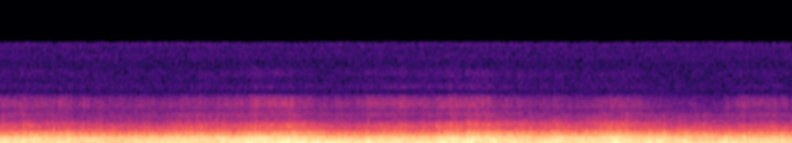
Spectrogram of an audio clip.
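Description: Small sea waves washing and splashing against breakwater rocks, with wind buffeting the microphone in a steady low rumble.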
